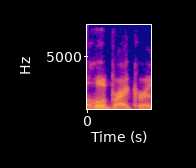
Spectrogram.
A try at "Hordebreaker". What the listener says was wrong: Got to pronounce that D. Or you've got to pronounce the D.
